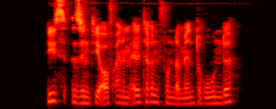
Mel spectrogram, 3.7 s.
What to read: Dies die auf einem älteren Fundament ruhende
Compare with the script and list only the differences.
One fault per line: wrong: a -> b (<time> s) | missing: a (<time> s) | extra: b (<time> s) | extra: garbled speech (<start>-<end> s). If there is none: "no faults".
extra: sind (0.9 s)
